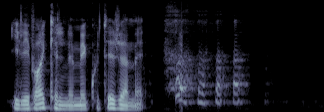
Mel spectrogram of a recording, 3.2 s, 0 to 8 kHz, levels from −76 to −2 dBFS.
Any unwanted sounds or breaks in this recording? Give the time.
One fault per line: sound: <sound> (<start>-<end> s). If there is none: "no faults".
sound: laugh (1.6-2.5 s)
